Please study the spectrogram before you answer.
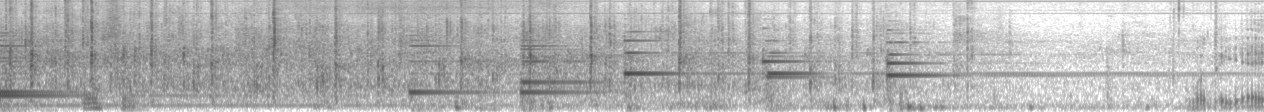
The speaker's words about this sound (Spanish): Ahí está. Un aplauso, ¿no? Para ser lindo.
